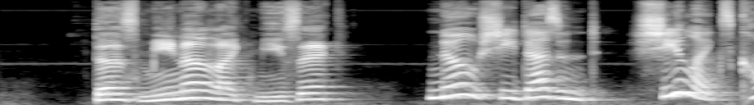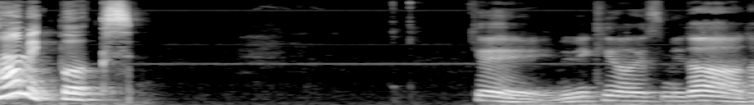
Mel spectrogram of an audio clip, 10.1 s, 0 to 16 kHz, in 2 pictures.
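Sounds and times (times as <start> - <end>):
computer mouse clicks: 7.6 - 7.9.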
